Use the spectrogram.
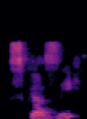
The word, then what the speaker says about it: SCSI: drive as well s SSI pronounced scui is another interface that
